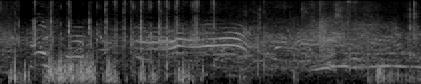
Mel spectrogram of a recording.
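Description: Wind buffeting the microphone, then wordless vocal sounds in place of an answer: a few high, curving glides, and near the end a drawn-out, wavering hum.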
